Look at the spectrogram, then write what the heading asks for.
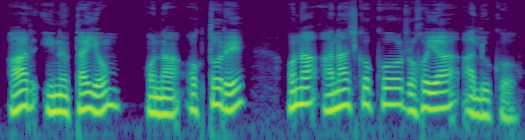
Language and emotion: Santali, neutral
